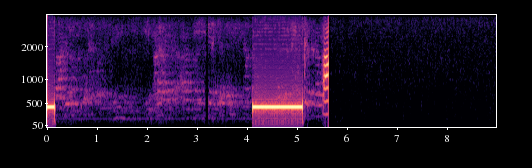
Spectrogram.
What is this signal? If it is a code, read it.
Ringback tone (Europe, 425 Hz), with speech.
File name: out- -2007- - - .19015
